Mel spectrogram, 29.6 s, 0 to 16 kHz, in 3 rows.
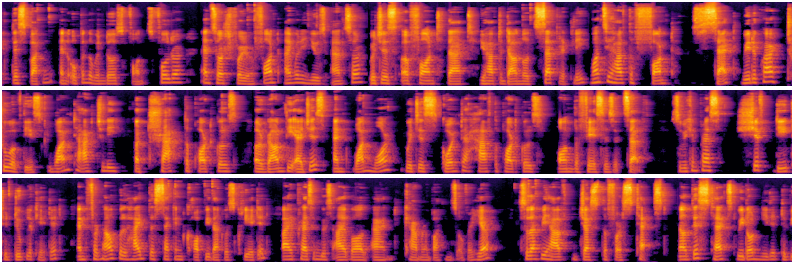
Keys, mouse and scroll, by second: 0.5 click, 10.5-11.0 middle drag, 11.3 scroll up 1, 11.9 scroll down 1, 12.7 middle drag, 12.9-13.8 scroll up 2, 14.4-14.8 middle drag, 19.3 shift+d, 21.9 click, 22.3 click, 26.4 drag.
